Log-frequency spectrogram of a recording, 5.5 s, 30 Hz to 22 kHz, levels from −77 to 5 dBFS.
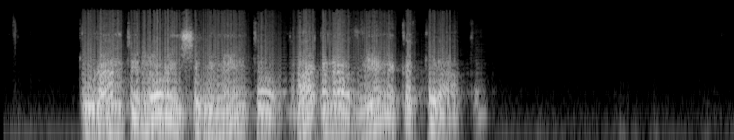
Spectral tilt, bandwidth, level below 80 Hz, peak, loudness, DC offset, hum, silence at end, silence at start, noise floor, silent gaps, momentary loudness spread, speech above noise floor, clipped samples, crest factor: -6 dB/octave; 14.5 kHz; -32 dBFS; -2 dBFS; -17 LUFS; under 0.1%; none; 1.85 s; 0.6 s; -65 dBFS; none; 7 LU; 49 dB; under 0.1%; 18 dB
